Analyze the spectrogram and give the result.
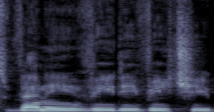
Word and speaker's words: Veni, vidi, vici: Then the most famous line of Latin, and because one thing I remember from my teacher is that we pronounce the V's as W's. So it's the old 1066 and all that joke, the schoolboy howler of Caesar arrived on the beaches of Britain and announced Veni, Vidi, Vici.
